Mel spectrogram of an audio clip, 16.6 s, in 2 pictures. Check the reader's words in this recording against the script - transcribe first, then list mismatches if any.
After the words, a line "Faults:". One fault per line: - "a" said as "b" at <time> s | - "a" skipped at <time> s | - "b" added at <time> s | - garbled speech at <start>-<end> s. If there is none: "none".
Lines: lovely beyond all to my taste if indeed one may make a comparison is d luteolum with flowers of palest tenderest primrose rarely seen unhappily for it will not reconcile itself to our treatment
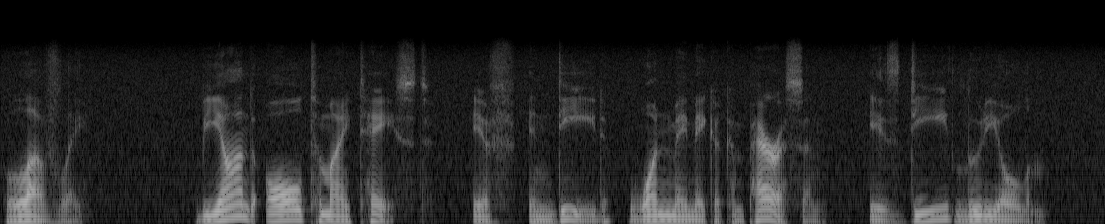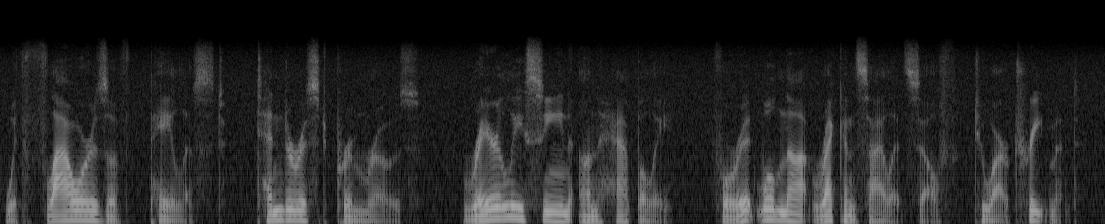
lovely beyond all to my taste if indeed one may make a comparison is d luteolum with flowers of palest tenderest primrose rarely seen unhappily for it will not reconcile itself to our treatment
Faults:
none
